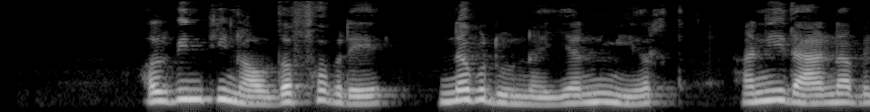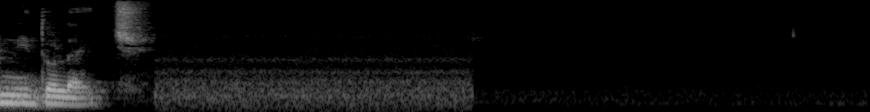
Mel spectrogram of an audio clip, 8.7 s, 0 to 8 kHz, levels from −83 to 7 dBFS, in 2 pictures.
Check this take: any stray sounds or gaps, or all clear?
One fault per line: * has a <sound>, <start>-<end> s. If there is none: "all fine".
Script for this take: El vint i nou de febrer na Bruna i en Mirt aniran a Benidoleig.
all fine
